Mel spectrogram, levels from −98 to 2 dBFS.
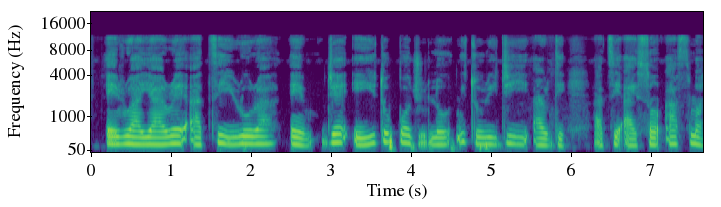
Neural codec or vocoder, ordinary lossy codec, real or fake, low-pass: none; none; real; none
